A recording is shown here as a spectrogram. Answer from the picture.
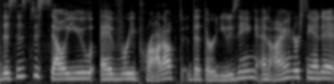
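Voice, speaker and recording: With ordinary pitch variation, she keeps to a fairly slow pace as a woman speaking. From Philadelphia, US. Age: 40s. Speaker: social media commentator. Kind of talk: casual commentary monologue. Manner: conversational, with fillers.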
